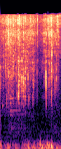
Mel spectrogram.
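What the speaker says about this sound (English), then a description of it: "Fill it up with some water. Swish it around." Water sloshing and gushing inside a custom stainless steel gas tank for a monster mower as it is swished around, a steady close liquid churn without speech.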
